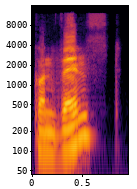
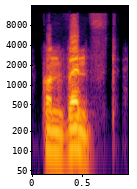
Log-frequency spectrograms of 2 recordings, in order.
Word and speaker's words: convinced: Convinced. We don't really pronounce the ed, just a t. A D, but a soft D, like a T. T. Convinced, relaxed.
